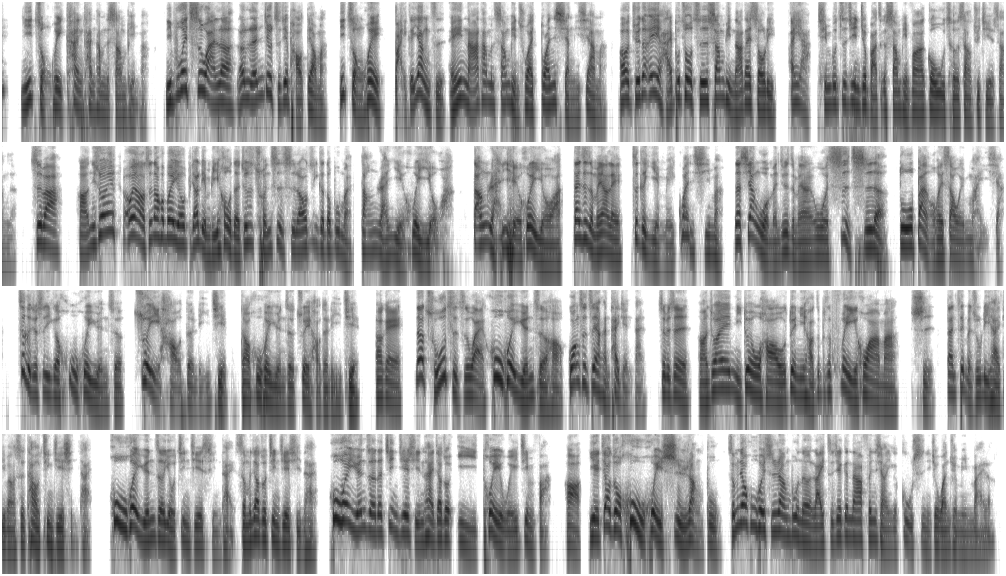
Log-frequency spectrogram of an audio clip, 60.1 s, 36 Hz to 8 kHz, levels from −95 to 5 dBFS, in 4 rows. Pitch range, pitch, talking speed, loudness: 105-170 Hz, 130 Hz, 315 characters per minute, -21 LUFS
